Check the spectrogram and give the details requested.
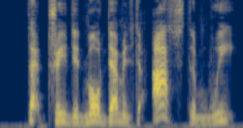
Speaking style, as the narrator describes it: Ron blurted out

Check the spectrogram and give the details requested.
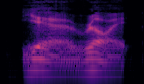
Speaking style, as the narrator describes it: mumbled Strappy

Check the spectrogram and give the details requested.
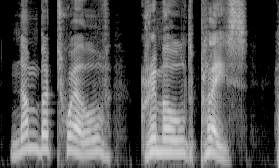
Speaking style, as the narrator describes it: Harry said loudly and clearly

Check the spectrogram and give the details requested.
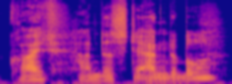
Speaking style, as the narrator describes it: murmured Dumbledore

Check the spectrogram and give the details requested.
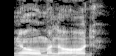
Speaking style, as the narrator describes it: Anya replied, frowning

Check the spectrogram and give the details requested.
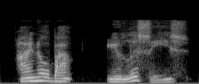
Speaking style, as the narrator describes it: Jake said hesitantly

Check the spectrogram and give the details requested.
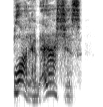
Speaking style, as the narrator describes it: Matt yelped

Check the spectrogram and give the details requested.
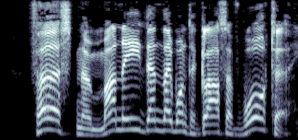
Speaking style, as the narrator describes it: he snapped

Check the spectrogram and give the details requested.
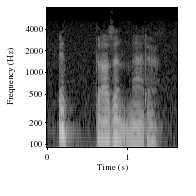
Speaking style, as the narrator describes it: Arya said in a dull voice

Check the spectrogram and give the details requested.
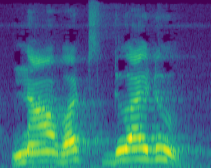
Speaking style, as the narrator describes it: exclaims the Pope

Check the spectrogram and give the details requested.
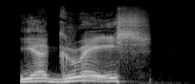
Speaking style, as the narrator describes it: Stannis repeated bitterly

